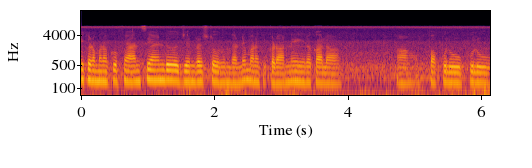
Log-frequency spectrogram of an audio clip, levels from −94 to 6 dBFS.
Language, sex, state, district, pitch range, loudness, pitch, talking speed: Telugu, female, Andhra Pradesh, Krishna, 150-165 Hz, -16 LUFS, 160 Hz, 145 wpm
